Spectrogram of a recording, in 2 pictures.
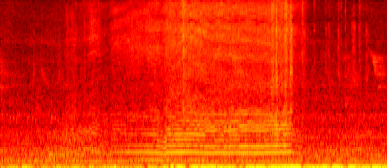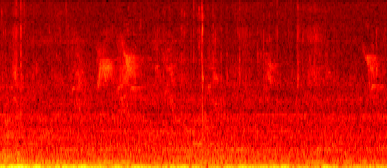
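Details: A buff-tailed bumblebee queen foraging for nectar and pollen in spring makes a single close, low, steady droning buzz lasting under two seconds, then fades, leaving soft outdoor background noise.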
